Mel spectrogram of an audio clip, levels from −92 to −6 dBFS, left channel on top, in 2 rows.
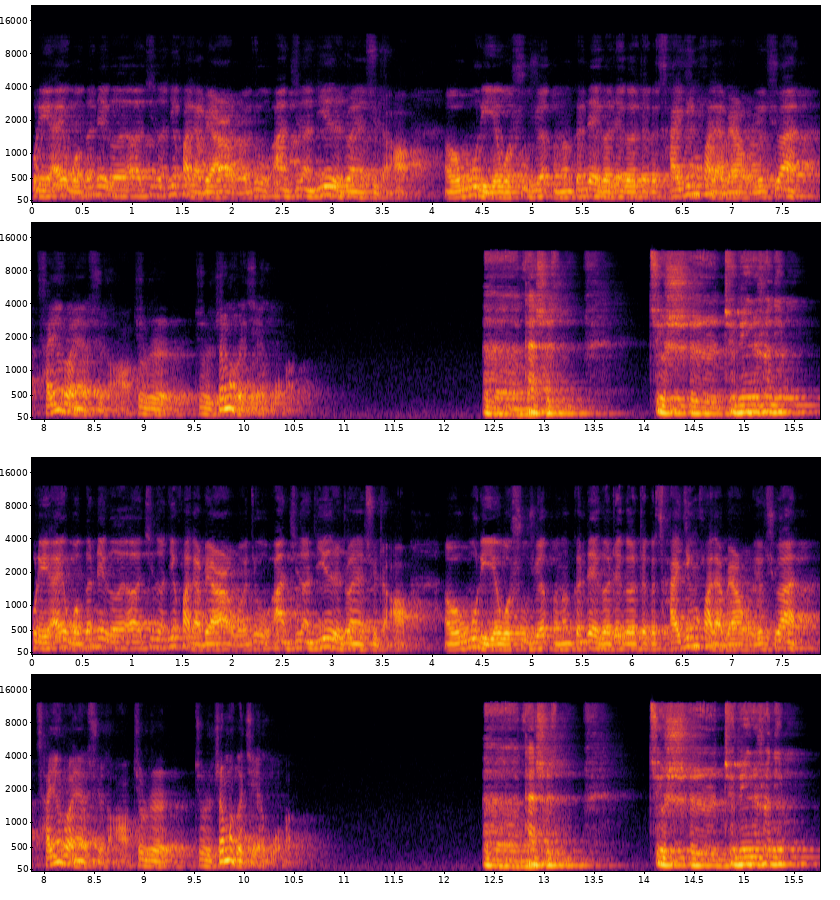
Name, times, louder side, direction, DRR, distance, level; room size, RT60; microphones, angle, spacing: voice 1, 0.0-3.8 4.1-7.7 7.9-10.4, right 1 dB, 70° right, 3 dB, 2.6 m, -24 dB
voice 2, 12.4-13.6 14.1-15.4, equal, 10° right, 4 dB, 4.5 m, -22 dB
26.5 x 24.0 x 4.1 m, 0.91 s
head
